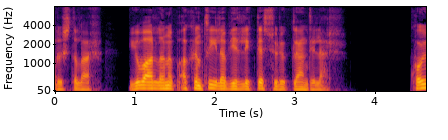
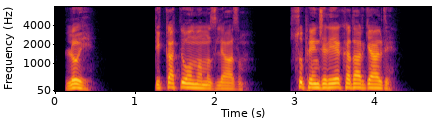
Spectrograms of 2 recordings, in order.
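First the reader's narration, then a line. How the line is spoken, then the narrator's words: Shouting. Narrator (Turkish): diye bağırdı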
